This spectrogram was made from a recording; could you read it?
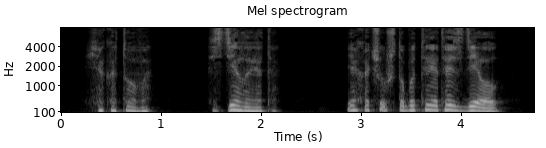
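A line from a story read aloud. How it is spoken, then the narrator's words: Whisper. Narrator (Russian): шепнула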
